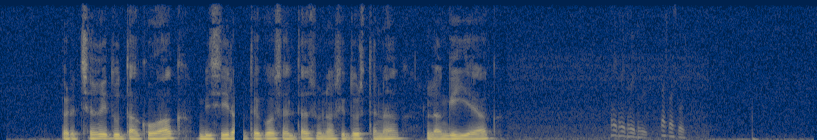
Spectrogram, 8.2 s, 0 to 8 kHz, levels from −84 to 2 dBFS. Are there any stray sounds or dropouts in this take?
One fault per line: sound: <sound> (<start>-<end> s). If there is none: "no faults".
sound: dropout (2.3-2.4 s)
sound: chirp (6.1-6.9 s)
